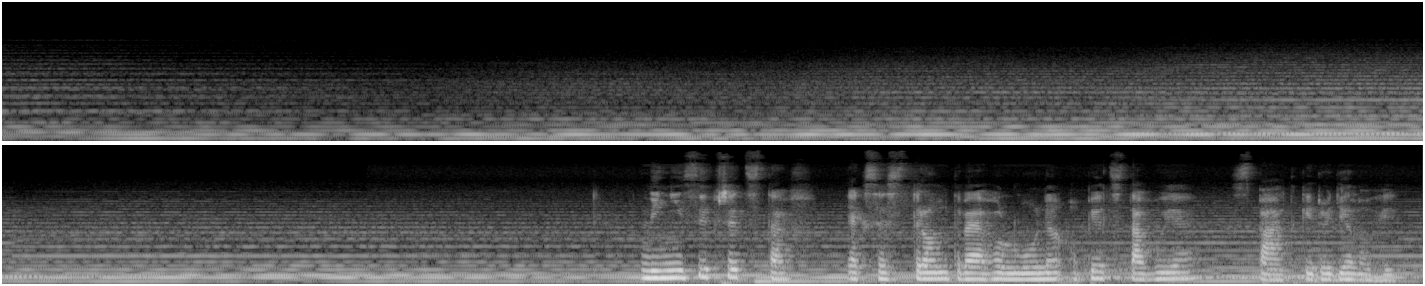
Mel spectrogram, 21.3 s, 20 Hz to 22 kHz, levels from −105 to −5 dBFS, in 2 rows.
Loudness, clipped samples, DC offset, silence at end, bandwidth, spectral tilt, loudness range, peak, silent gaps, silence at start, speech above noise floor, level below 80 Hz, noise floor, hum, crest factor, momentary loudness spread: -32 LUFS; under 0.1%; under 0.1%; 0 s; 12 kHz; -8 dB/octave; 20 LU; -12 dBFS; none; 0 s; 26 dB; -62 dBFS; -53 dBFS; none; 20 dB; 24 LU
